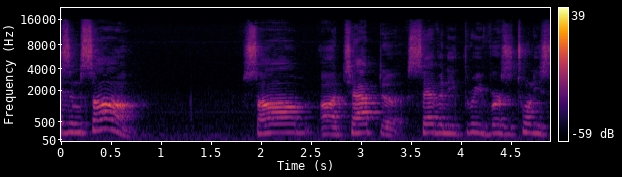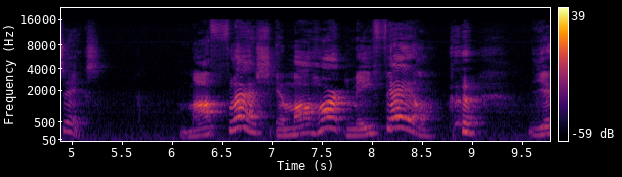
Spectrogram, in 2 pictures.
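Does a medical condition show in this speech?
No.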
